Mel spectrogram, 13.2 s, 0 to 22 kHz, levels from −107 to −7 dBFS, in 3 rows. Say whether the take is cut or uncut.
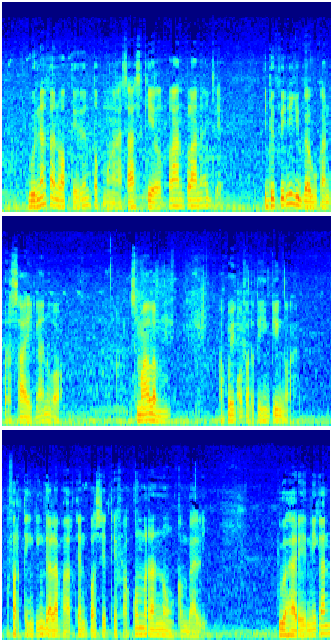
cut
